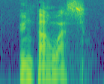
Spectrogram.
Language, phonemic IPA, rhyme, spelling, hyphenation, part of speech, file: French, /pa.ʁwas/, -as, paroisse, pa‧roisse, noun, Fr-paroisse.ogg
- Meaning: parish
